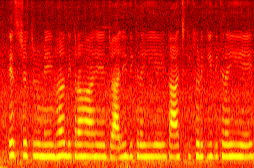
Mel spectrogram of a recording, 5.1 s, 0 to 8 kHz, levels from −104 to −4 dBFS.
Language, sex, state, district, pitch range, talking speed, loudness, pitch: Hindi, female, Goa, North and South Goa, 210-215 Hz, 200 wpm, -32 LUFS, 215 Hz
